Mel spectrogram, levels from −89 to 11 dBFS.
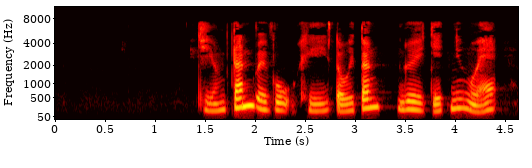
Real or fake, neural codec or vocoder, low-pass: real; none; 7.2 kHz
